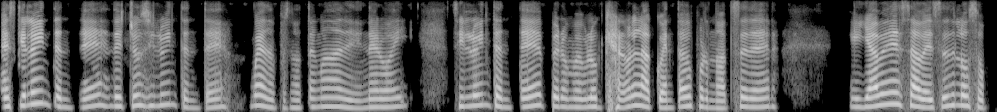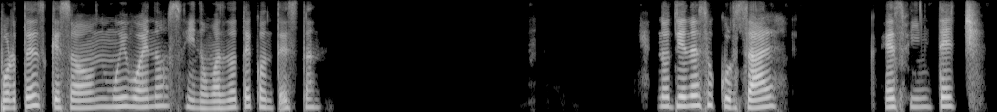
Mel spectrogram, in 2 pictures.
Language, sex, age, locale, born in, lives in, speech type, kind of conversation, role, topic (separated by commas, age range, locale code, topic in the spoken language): Spanish, female, 20-24, es-MX, Mexico, Mexico, conversation, unstructured, none, ¿Cómo decides en qué gastar tu dinero cada mes?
